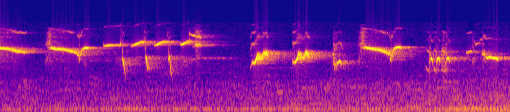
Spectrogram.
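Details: Oriental magpie-robin singing a song meant to coax silent birds into answering: clear whistled notes that slide down and up, mixed with quick chirpy flourishes in a rapid, lively sequence.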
